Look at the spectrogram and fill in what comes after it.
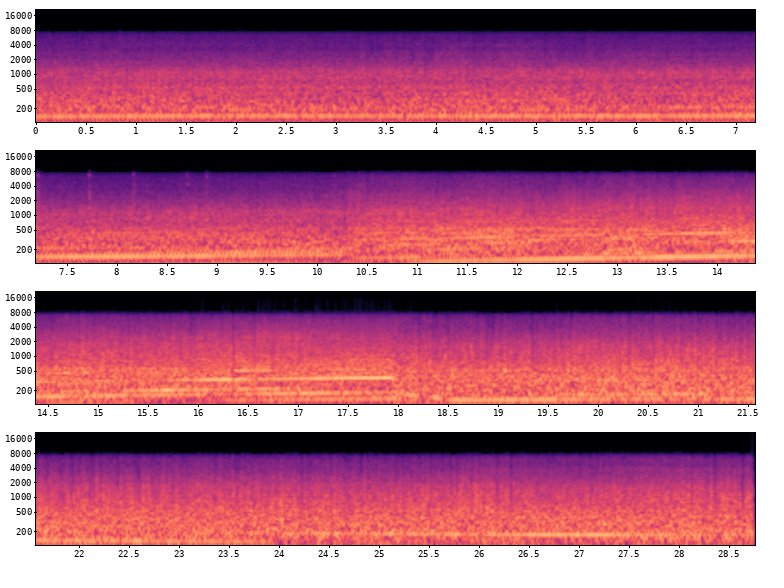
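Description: Car engine heard from inside the cabin while accelerating: its note climbs for several seconds, drops suddenly about two-thirds of the way through, then holds steady.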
